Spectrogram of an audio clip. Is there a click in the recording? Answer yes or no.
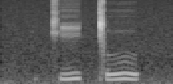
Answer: yes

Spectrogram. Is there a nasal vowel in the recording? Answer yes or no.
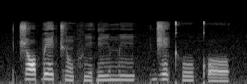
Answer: yes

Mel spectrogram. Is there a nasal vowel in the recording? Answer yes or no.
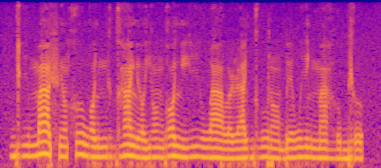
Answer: yes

